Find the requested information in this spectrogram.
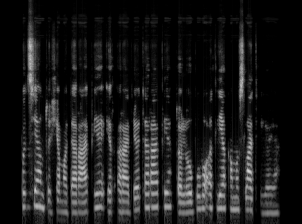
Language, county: Lithuanian, Kaunas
